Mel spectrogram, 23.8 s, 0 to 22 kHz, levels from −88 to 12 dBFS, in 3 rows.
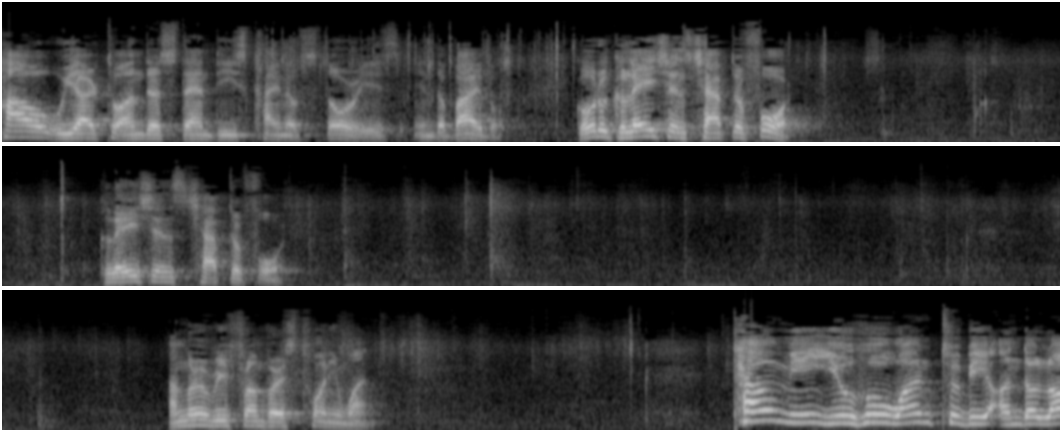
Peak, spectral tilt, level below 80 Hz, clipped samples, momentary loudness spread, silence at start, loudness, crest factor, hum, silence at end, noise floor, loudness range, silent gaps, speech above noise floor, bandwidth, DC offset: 0 dBFS; -4 dB/octave; -64 dBFS; under 0.1%; 22 LU; 0 s; -19 LUFS; 22 dB; none; 0 s; -60 dBFS; 12 LU; none; 41 dB; 12.5 kHz; under 0.1%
